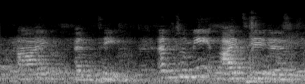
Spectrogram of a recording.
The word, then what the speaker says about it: IT: Information technology is the short form, IT is the short form for information technology and it's pronounced as two separate letters, I and T.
